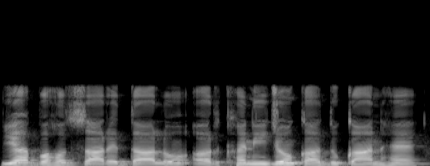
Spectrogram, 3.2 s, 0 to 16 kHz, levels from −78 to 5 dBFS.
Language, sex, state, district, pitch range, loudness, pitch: Hindi, male, Jharkhand, Ranchi, 130-155 Hz, -16 LUFS, 135 Hz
